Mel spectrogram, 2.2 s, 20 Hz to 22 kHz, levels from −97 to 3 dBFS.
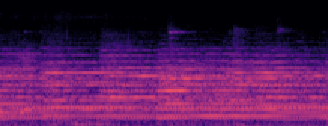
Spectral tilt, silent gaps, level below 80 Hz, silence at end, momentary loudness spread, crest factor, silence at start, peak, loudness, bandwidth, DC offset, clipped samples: -4.5 dB/octave; none; -66 dBFS; 0 s; 3 LU; 14 dB; 0 s; -24 dBFS; -37 LUFS; 14.5 kHz; under 0.1%; under 0.1%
